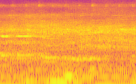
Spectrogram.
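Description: Low, uneven rumble of wind on the microphone, with a vehicle running, while moving along a street.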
